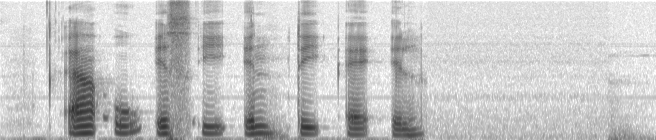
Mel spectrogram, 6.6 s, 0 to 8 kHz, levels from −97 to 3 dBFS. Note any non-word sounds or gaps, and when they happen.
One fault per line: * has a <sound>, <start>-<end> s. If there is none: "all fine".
all fine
